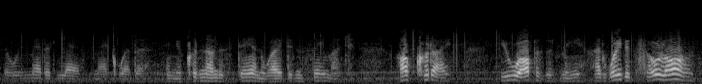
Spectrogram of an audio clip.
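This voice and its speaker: A woman's voice: low-pitched, a little fast, lightly acted. An actress playing an intense, guarded young woman, hesitant and brooding, in a 1940s radio drama. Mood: brooding, haunted. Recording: muffled old radio recording, faint noise.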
